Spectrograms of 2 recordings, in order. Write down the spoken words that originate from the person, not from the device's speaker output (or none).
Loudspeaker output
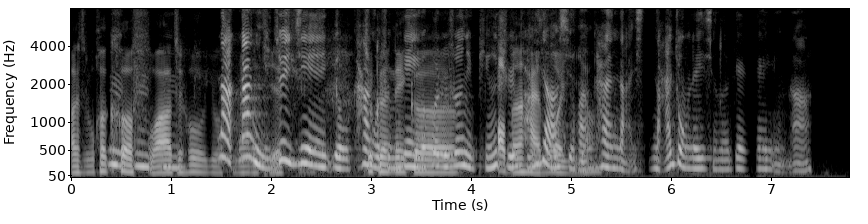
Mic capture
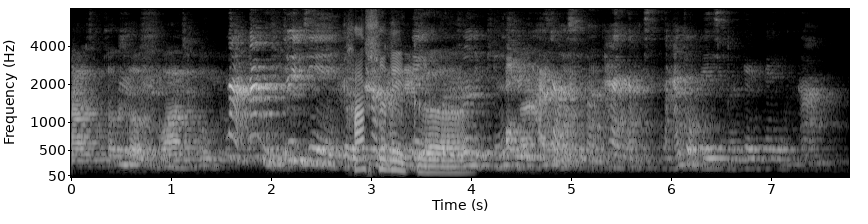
他是那个。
